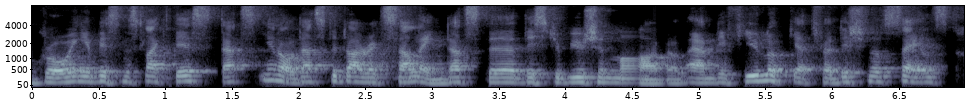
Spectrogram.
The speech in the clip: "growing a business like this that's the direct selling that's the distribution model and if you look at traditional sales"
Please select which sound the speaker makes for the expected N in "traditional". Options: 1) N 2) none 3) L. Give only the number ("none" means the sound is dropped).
1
